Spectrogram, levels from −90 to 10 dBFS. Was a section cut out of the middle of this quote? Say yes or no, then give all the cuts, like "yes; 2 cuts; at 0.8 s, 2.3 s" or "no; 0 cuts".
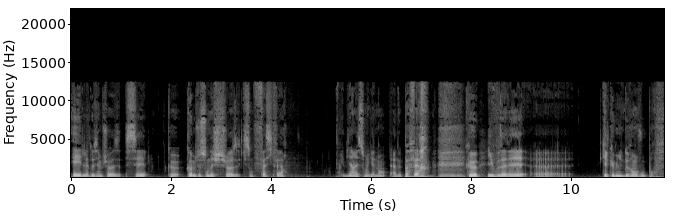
yes; 4 cuts; at 4.0 s, 6.4 s, 7.9 s, 8.3 s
